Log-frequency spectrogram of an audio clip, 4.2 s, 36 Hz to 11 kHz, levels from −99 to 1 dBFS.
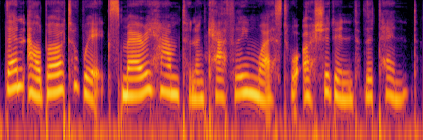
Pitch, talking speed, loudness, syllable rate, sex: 230 Hz, 185 wpm, -17 LUFS, 5.5 syllables/s, female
